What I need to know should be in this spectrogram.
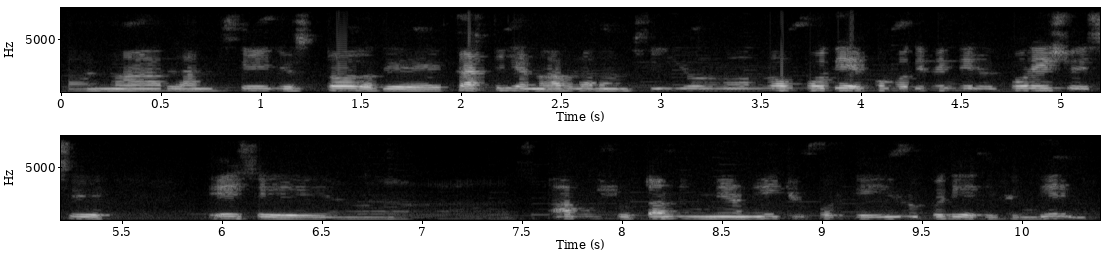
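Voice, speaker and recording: A woman with a husky, dark, lowish voice speaks in broken, hesitant phrases. The recording sounds dull and lo-fi, with faint music underneath. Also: moderate pace. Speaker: interviewee. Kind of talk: personal testimony interview.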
